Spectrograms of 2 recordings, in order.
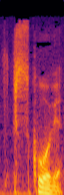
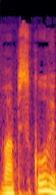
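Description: First: The preposition has no vowel: 'v Pskove'. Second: The preposition has a vowel: 'vo Pskove'. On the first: The speaker calls it wrong. "это неверная, исторически неправильная форма" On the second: The speaker calls it right. "нужно правильно говорить «во Пскове»"

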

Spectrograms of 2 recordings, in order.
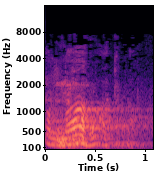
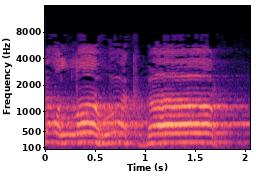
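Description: First: No vowel is stretched beyond normal length. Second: The vowel after b is stretched. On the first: God is the greatest. The speaker calls it right. "إنما يقول الله أكبر" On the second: The meaning is distorted. The speaker calls it wrong. "مد الباء"

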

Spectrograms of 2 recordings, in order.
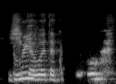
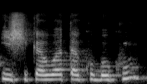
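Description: First: The name is said fast. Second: The name is said slowly. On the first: "C'est marrant de le dire vite" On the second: "Je vais le dire plus lentement"

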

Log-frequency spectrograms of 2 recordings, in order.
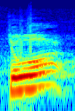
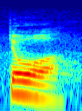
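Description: First: The word has a high rising tone. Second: The word has a low falling tone. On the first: It means God. "dấu sắc" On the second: It means pagoda. "dấu huyền"

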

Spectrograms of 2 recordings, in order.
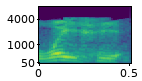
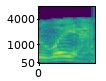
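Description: First: The word ends with a non-'a' vowel. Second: The word ends with an 'a' vowel. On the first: The speaker calls it wrong. "ما يصلح تقول ويح أو ويحي" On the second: The speaker calls it right. "يلزمها أيضا تشكيلها بالفتحة في آخرها، يعني تقول ويح عمار"

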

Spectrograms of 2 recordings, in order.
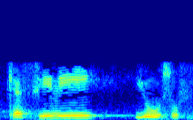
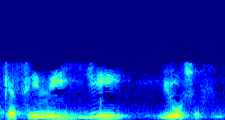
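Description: First: The ya sound in the first word is single. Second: The ya sound in the first word is doubled. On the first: The speaker calls it right. "يقال كسني يوسف" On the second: The speaker calls it wrong. "ولا يقال كسني يوسف"

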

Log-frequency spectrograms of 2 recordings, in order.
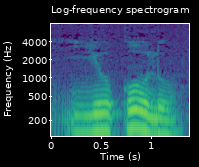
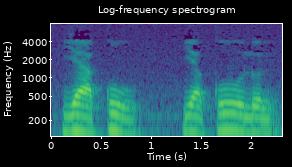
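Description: First: The first syllable has the vowel u. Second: The first syllable has the vowel a. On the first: The speaker calls it wrong. "Farel membaca yukulu, ... ya-nya terbaca dhammah" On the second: The speaker calls it right. "Seharusnya fathah"

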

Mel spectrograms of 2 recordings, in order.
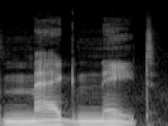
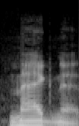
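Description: First: The second syllable sounds like 'nate'. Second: The second syllable sounds like 'net'. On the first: The speaker calls it right. "no, it's magnate" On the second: The speaker calls it wrong. "both times they say magnet"

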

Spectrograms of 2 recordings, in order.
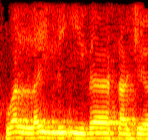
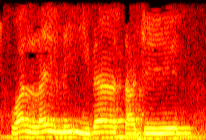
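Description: First: The final vowel is a plain open 'a'. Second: The final vowel is tilted toward 'e'.

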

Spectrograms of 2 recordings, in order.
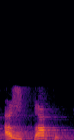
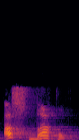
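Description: First: The consonant before d sounds like a z. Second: The consonant before d is a clear emphatic s. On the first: The speaker calls it wrong. "إذا لم نحرص عليها صارت أصدق تصبح زاي" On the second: The speaker calls it right. "فيجب تخليصها وبيانها"

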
